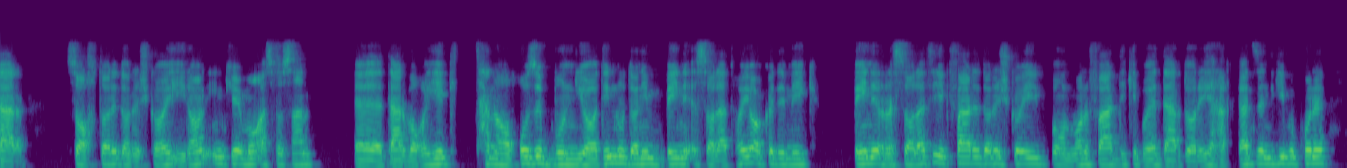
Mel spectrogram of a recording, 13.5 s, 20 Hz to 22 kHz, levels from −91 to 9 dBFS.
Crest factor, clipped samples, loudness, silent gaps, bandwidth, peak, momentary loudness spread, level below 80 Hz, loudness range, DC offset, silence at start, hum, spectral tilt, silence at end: 16 dB; under 0.1%; -24 LUFS; none; 7.8 kHz; -8 dBFS; 7 LU; -72 dBFS; 3 LU; under 0.1%; 0 s; none; -6.5 dB/octave; 0.2 s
